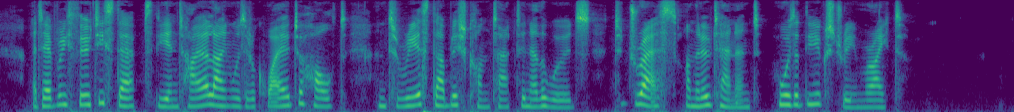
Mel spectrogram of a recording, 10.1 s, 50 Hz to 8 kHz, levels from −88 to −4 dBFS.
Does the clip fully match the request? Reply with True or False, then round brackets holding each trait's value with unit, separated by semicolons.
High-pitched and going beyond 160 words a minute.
True (215 Hz; 170 wpm)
